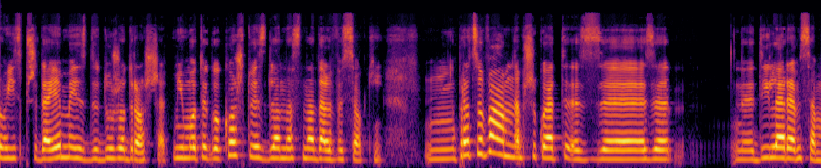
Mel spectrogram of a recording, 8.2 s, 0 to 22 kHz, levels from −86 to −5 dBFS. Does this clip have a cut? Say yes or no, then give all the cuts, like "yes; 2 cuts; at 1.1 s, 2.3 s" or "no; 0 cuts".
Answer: yes; 1 cut; at 1.7 s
